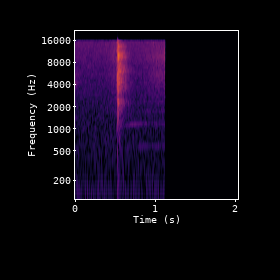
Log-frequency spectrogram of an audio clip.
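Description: A single finger snap about half a second in, over faint room tone; the sound cuts off abruptly about a second in.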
